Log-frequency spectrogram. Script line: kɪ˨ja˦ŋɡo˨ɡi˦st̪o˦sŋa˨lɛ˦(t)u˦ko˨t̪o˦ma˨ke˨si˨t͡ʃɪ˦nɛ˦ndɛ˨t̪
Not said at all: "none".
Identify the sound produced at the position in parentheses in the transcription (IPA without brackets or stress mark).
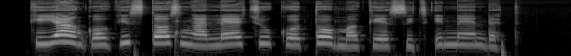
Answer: t͡ʃ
